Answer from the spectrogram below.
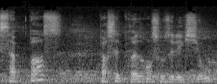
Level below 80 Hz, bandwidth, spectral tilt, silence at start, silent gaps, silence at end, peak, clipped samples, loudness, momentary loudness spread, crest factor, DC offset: -44 dBFS; over 20 kHz; -3 dB/octave; 0 s; none; 0 s; -2 dBFS; under 0.1%; -20 LUFS; 4 LU; 18 dB; under 0.1%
